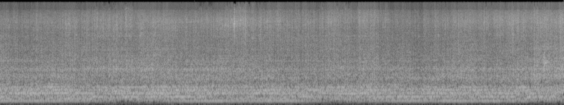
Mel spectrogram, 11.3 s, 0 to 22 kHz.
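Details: Briggs & Stratton Intek M44 twin engine after a full twin-carburetor tear-down and clean, under mowing load: steady, even low drone, no rise and fall in speed; sounds way better. Normal running after repair.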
